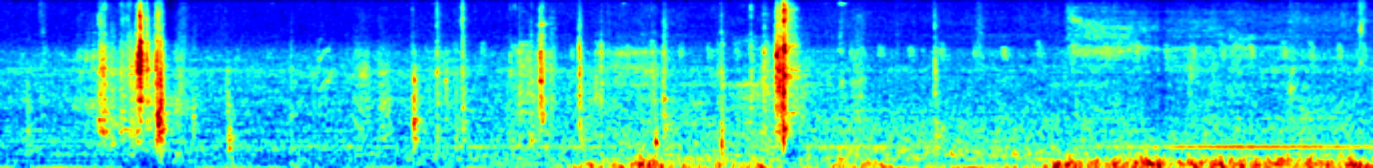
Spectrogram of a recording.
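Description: A hotel exit door's metal push bar clicking and clunking as it is pushed open, then a rumble of wind on the microphone once outdoors, with a single sharp clack about five seconds in.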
